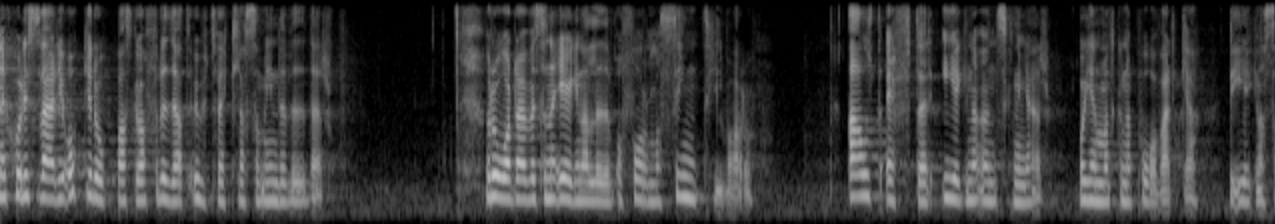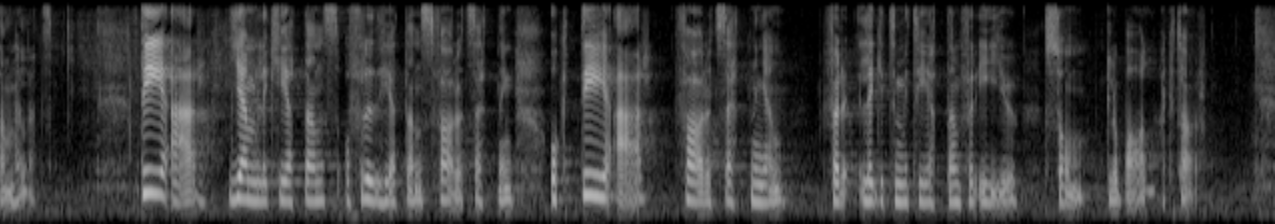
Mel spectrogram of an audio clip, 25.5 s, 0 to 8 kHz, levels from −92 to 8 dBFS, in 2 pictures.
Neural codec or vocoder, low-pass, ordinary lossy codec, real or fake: none; 7.2 kHz; none; real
